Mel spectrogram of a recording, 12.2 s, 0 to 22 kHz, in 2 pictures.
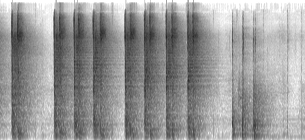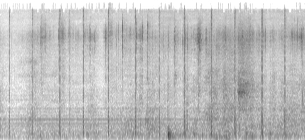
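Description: Staple gun driving staples through vinyl-like covering into the cabinet of a 1988 Fender Princeton Chorus amp: about eleven sharp, close snaps in a quick run, followed by faint handling and rustling.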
